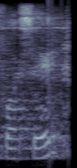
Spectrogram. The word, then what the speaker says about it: Lavoisier: Lavoisier, cara bacanya adalah Lavoisier.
